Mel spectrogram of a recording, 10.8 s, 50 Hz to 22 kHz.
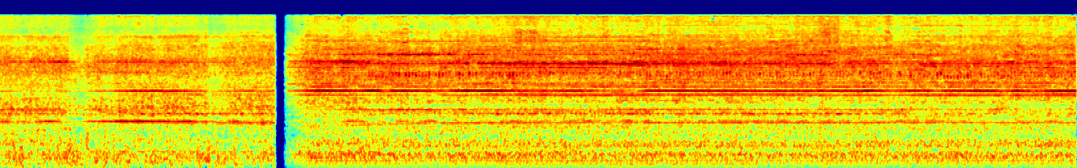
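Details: Car with timing belt, water pump and serpentine belt replaced Jan 2023: thin high-pitched whistle holding pitch over the engine at startup; cause unknown, owner guesses a bearing, not confirmed.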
